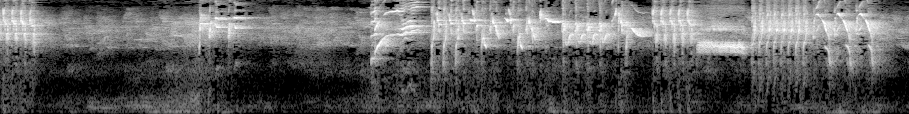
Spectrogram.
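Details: Grey-crowned goldfinch pouring out a fast, continuous twittering song of liquid trills, buzzy rattles and short whistled slurs, growing louder and denser after the first few seconds.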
